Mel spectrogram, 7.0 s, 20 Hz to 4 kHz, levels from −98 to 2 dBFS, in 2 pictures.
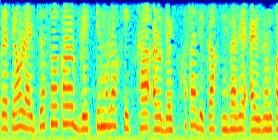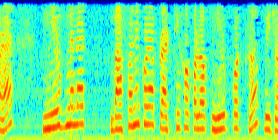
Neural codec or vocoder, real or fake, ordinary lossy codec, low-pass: none; real; none; 3.6 kHz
